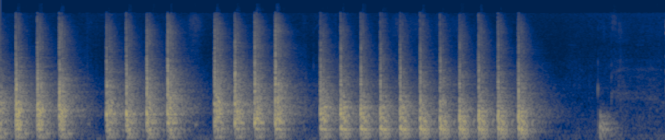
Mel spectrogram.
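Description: Rapid hammer taps driving a feather strip in to hold the cloth on a Legacy pool table rail, arriving in quick bursts of five to eight sharp knocks separated by brief pauses, close and alone.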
